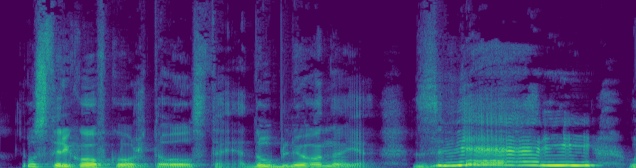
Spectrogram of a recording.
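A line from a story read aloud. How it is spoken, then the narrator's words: Shrieking. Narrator (Russian): уже визжал тот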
